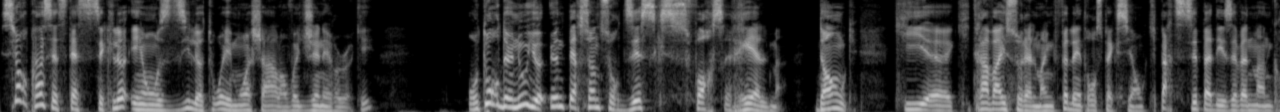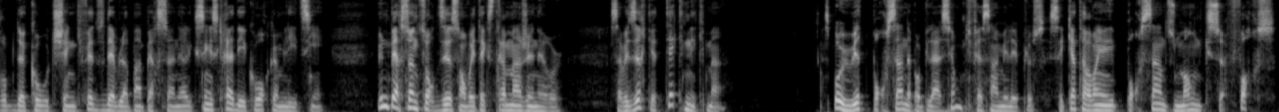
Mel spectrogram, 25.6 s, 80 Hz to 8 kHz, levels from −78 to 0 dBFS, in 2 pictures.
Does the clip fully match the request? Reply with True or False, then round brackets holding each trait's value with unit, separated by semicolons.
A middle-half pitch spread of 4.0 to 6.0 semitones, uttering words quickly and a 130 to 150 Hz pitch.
True (5.3 semitones; 230 wpm; 135 Hz)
